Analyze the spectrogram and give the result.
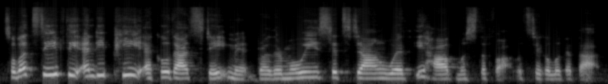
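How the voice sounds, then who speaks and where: A woman news presenter reads a short link between election segments. Her delivery is clear and brisk, in a mid-pitched voice. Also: lively intonation, warm tone.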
